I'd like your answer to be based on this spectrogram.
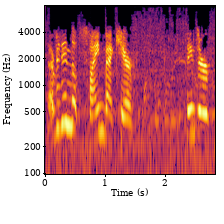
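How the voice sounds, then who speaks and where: An actress playing an affectionate Irish wife in a game, speaking in a playful, coaxing way. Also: female voice, high-pitched, lively intonation, moderate pace, narrow, tinny audio, noisy background. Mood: teasing. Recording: game music underneath.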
